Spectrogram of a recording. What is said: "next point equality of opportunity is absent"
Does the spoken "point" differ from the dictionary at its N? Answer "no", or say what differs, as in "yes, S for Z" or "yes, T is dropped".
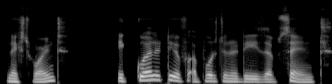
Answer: no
